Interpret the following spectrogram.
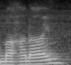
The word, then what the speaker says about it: Mahanaim: So 5 years into the Civil War, Abner finally gets Ishbosheth, takes him to a town called Mahanaim, as far as I know, that's how you pronounce it, and he had him crowned king of Israel.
